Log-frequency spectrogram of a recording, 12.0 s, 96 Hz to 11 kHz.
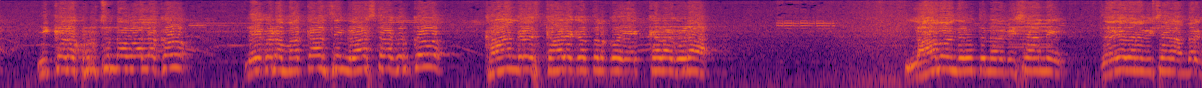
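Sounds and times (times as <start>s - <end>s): vehicle horn toot: 7.8s - 8.4s.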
